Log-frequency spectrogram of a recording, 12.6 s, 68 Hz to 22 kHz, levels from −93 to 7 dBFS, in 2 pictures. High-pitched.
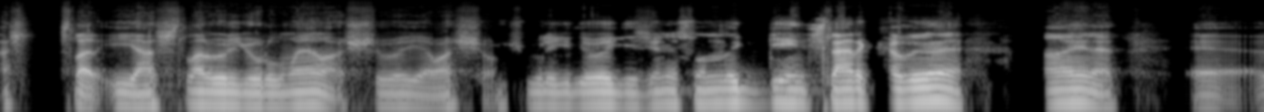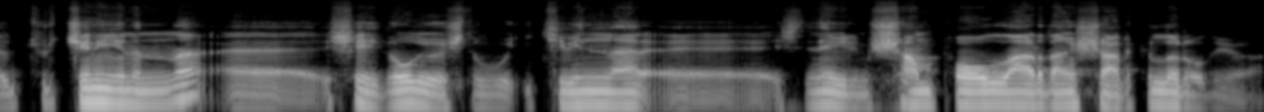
No: low, 100 Hz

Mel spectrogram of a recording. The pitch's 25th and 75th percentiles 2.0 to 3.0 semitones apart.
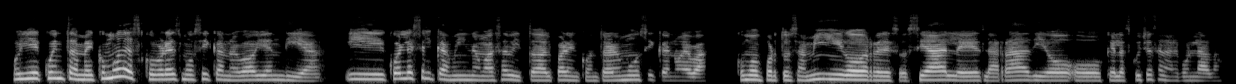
No: average, 3.5 semitones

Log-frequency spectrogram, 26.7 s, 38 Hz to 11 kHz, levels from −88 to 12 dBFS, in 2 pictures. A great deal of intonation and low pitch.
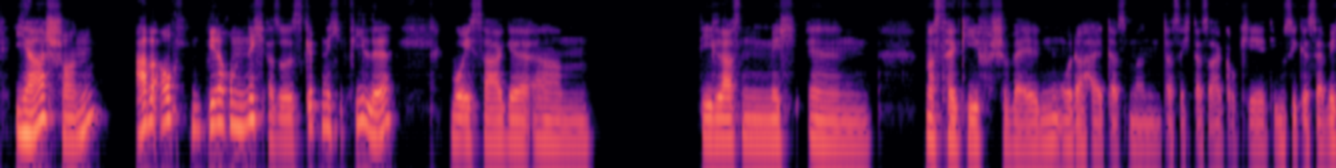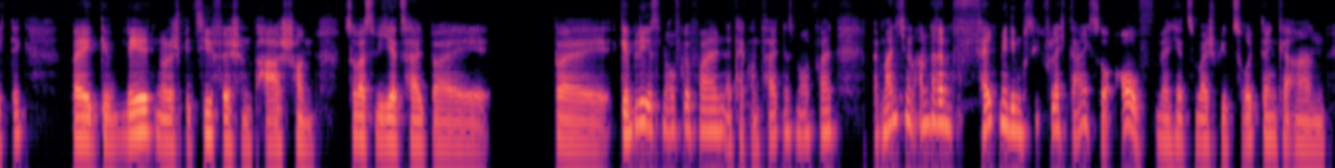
Yes: wide, 6.2 semitones; low, 105 Hz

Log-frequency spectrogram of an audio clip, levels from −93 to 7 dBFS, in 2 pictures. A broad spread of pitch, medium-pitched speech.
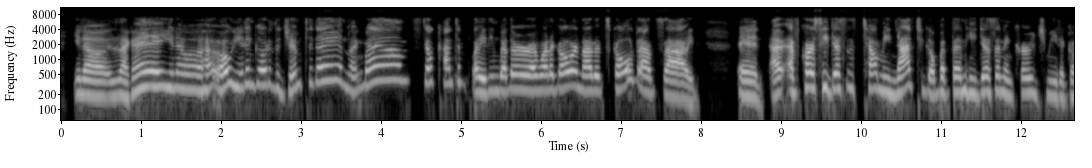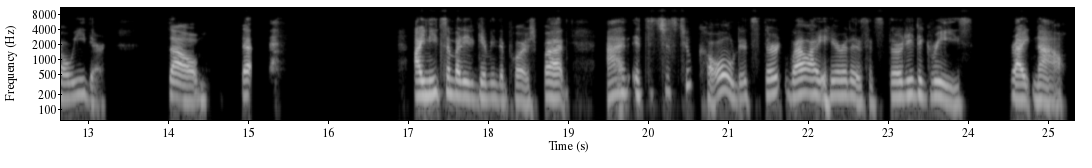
No: wide, 5.9 semitones; high, 215 Hz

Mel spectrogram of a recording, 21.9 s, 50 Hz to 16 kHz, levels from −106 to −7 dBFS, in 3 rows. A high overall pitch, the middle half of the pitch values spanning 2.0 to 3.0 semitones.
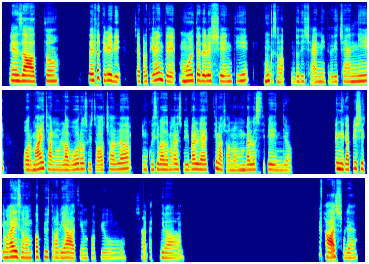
Yes: high, 195 Hz; narrow, 2.4 semitones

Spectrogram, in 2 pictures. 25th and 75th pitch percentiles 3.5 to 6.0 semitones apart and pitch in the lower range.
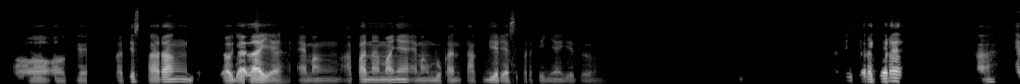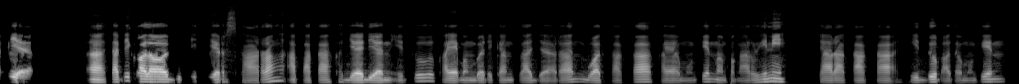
Yes: average, 3.9 semitones; low, 100 Hz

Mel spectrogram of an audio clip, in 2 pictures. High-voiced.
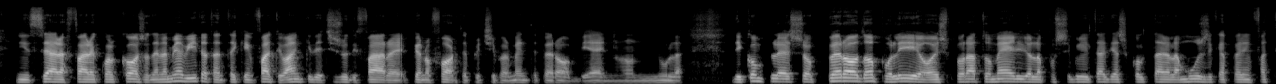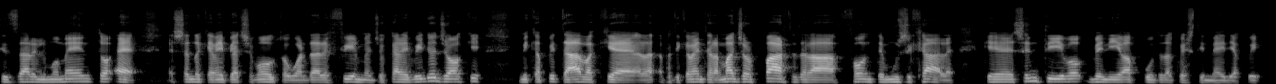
No: low, 115 Hz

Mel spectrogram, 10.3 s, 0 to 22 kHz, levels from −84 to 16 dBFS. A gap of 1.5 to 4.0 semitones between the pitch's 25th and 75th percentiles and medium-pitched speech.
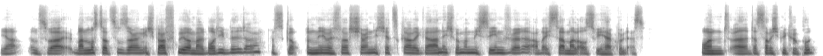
Yes: average, 2.8 semitones; medium, 165 Hz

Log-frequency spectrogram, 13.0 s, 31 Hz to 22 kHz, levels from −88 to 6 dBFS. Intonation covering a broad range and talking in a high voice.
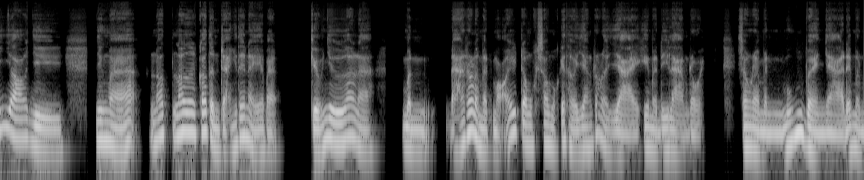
No: wide, 6.0 semitones; low, 110 Hz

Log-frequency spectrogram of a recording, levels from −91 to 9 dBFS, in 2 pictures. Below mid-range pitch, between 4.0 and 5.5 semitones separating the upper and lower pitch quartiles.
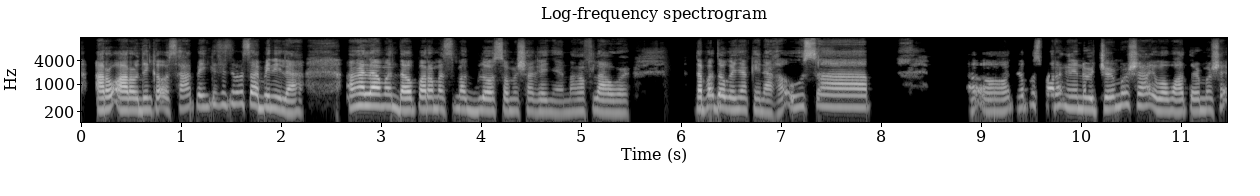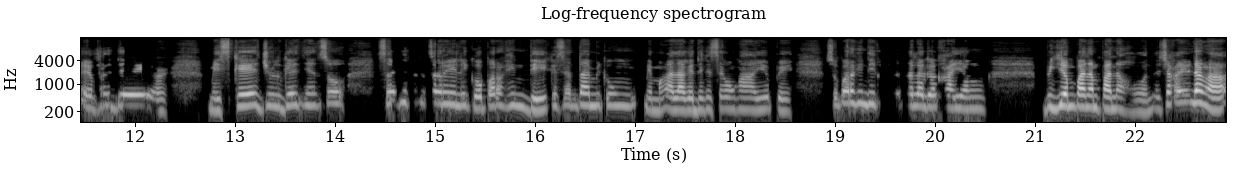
No: very high, 250 Hz; average, 4.3 semitones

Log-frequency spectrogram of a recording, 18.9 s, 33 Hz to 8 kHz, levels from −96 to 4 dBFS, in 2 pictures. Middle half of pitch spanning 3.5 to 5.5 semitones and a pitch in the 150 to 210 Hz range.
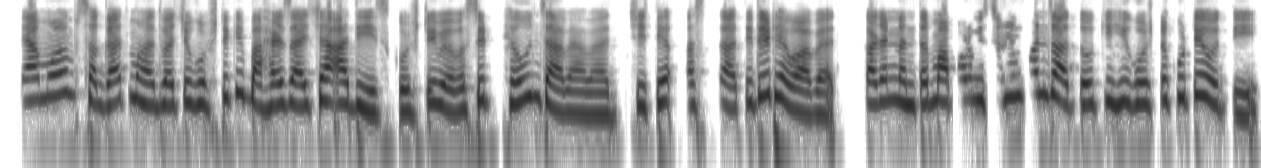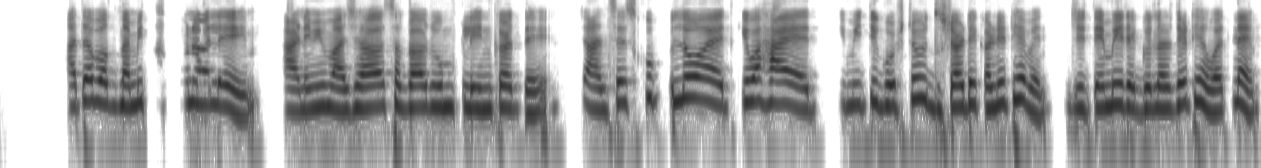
No: average, 3.9 semitones; very high, 260 Hz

